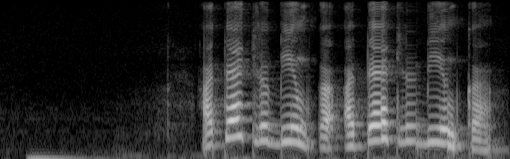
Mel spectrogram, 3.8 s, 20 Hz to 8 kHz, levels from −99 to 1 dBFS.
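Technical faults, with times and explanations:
2.32 to 3.38 s, repeated packet loss (robotic sound): six short gaps, up to 60 ms, are patched by stretching the preceding sound, giving choppy sound with pieces missing. On a spectrogram, frozen repeated harmonic bands below the 8 kHz ceiling; the waveform shows repeats and dips.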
